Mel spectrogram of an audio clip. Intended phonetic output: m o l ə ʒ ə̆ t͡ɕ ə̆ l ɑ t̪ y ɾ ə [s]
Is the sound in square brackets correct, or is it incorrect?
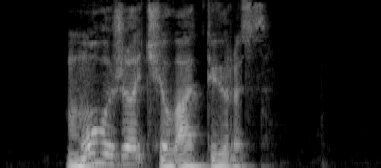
correct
